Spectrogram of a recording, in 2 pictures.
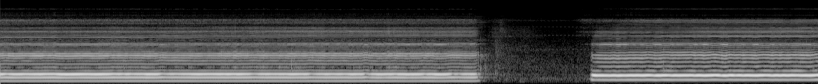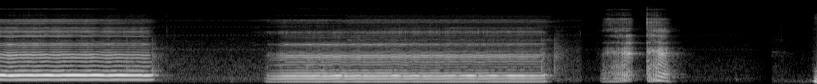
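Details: Videostroboscopic recording showing a normal larynx; normal phonation.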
